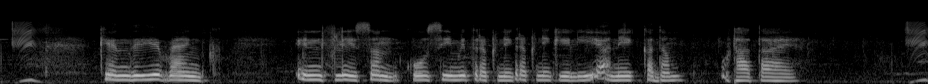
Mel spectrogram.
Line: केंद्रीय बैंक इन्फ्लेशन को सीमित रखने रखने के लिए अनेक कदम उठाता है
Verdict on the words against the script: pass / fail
pass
